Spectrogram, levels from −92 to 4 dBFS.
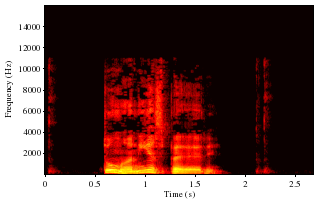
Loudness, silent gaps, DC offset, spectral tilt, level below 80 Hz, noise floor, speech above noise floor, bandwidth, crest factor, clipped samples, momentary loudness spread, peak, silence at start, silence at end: -22 LUFS; none; under 0.1%; -6.5 dB/octave; -56 dBFS; -77 dBFS; 56 dB; 10.5 kHz; 18 dB; under 0.1%; 13 LU; -6 dBFS; 0.6 s; 1 s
